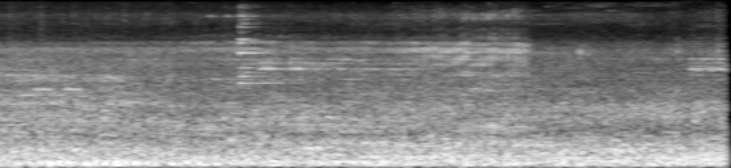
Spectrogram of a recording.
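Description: Busy road traffic: a steady din of passing vehicle engines, auto-rickshaws and cars among them. A high-pitched tone joins for about two seconds near the middle.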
